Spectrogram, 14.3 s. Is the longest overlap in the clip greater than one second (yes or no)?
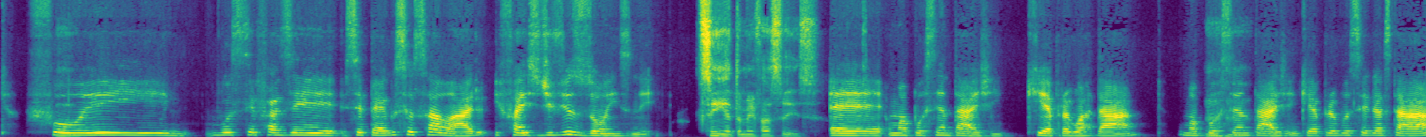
no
